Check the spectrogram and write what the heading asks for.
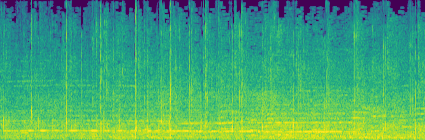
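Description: Audience clapping: scattered, irregular claps over crowd noise. A steady high-pitched tone is held through most of it and stops shortly before the end.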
